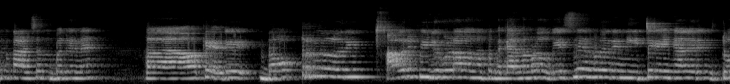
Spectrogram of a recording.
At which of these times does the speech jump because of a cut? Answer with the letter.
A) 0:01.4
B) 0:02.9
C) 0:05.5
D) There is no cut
D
